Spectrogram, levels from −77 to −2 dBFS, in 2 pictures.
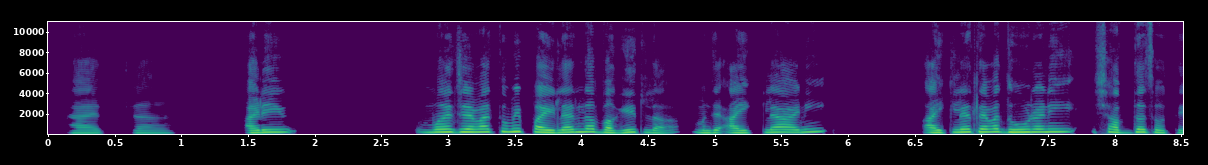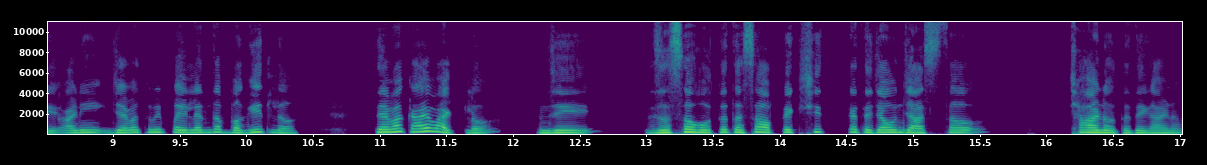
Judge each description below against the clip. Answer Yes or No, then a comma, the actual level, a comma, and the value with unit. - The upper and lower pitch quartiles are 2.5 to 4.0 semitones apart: Yes, average, 3.5 semitones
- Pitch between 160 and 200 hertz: No, high, 230 Hz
